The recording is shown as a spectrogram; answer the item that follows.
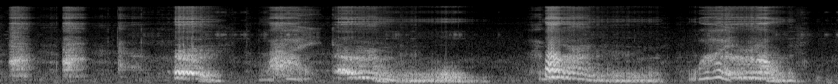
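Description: Chesapeake Bay Retriever vocalizing in greeting: a run of about five drawn-out, grumbling calls, several sliding down in pitch, after a couple of short sounds at the start.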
